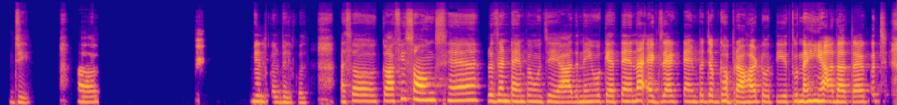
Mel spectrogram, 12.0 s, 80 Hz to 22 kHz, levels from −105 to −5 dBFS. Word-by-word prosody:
जी। 185 -1 -8 0.7
अ 200 0 -3 2.1
बिल्कुल, 205 -3 -5
बिल्कुल। 180 -1 -10 0.5
ऐसा 205 +4 -4 0.3
काफ़ी 235 +5 +1
सॉन्ग्स 270 -3 +4
हैं, 255 +2 +2
प्रेजेंट 230 0 0
टाइम 215 -2 0
पे 225 - -7
मुझे 215 0 -5
याद 195 0 0
नहीं। 210 +1 -3
वो 220 0 -4
कहते 210 +1 0
हैं 215 - 0
ना - - +8
एक्ज़ैक्ट 215 0 +1
टाइम 215 -1 -1
पे - - -3
जब 215 -2 0
घबराहट 205 +1 +2
होती 210 0 -7
है, 210 - -3
तो - - -3
नहीं 235 +3 +5
याद 210 -2 +4
आता 205 0 +3
है - - 0
कुछ। 235 0 -8
215 Hz, 155 wpm, -19 LUFS, 205-230 Hz, 2.1 s, ना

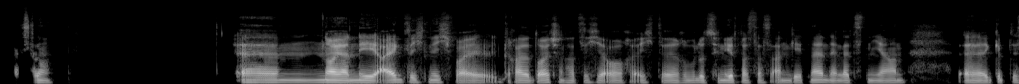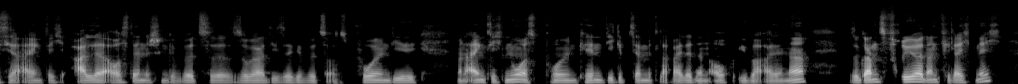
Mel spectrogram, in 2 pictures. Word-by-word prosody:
Ach - - -10
so. 95 -3 -3 1.8
Ähm, 100 -1 +1
na 100 -1 +9
ja, 95 -1 +9
ne, 95 -1 +5
eigentlich 100 0 +3
nicht, 100 -1 -4
weil 90 0 +1
gerade 95 -1 +1
Deutschland 95 +1 0
hat 90 - -6
sich 95 -1 -9
ja - - +1
auch 90 -1 -1
echt, 90 - -6
äh, 90 - 0
revolutioniert, 95 +1 -2
was 90 +1 -3
das 85 - -9
angeht, 90 -1 -4
ne? 100 - +2
In 100 - -2
den 90 -1 -3
letzten 90 0 -4
Jahren, 90 +1 -3 0.5
äh, 90 -2 +1
gibt - - -7
es - - -7
ja - - -2
eigentlich 90 -1 -5
alle 95 +4 +4
ausländischen 95 -2 -3
Gewürze, 90 0 -4
sogar 90 -1 -1
diese 90 0 -6
Gewürze 90 +1 -6
aus - - -12
Polen, 100 0 -1
die 90 -1 -2 0.4
man - - -6
eigentlich 100 -1 +1
nur 110 +2 +3
aus 100 - -5
Polen 95 -1 -2
kennt, 95 +1 -2
die 95 - -2
gibt - - -8
es - - -10
ja - - +1
mittlerweile 90 0 -2
dann 90 -2 -4
auch 90 +1 -2
überall, 80 -1 -3
ne? - - +4 0.4
So 95 - 0
ganz 105 +5 +6
früher 120 +2 +5
dann 105 0 0
vielleicht 100 0 0
nicht. 145 +7 -3
95 Hz, 180 wpm, -26 LUFS, 90-100 Hz, 1.8 s, na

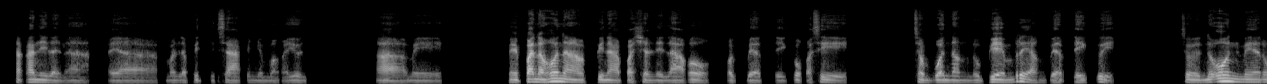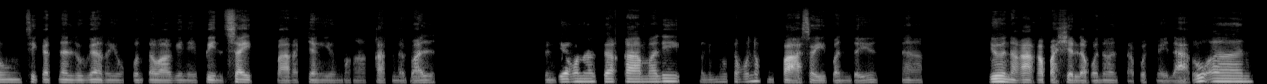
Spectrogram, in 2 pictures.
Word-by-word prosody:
sa - - +2
kanila 105 -5 +1
na 85 -1 -9 0.2
kaya 85 -1 -6
malapit - - -9
din - - -18
sa 90 0 +1
akin 95 -1 -17
yung 85 0 -13
mga - - -15
yun. 95 -2 -8 0.7
Ah 80 -3 0
may 85 -1 -10 0.7
may 105 - +3
panahon 125 +3 +8
na 105 -4 +5
pinapasyal 95 -2 0
nila 90 0 -1
ako 100 -6 -1 0.2
pag - - -6
birthday 90 0 -6
ko 105 - -4
kasi, 100 -6 -4 0.7
sa 105 - +1
buwan 100 +1 +1
ng 95 - -10
Nobyembre 110 +6 +2
ang 95 0 -6
birthday 100 -1 -3
ko - - -1
eh. - - -14 0.7
So 110 -3 0
noon 130 +7 +5
merong 110 -1 -1
sikat 110 -2 -3
na 110 - +3
lugar 100 +1 -1
'yung 95 -1 -10
kung 100 0 -8
tawagin 100 -1 -2
ay 95 - -15
Philsite 105 +1 +2 0.2
para 90 +1 0
siyang 100 -1 -4
'yong 95 - -18
mga 90 -1 -15
karnabal. 90 +1 -4 1.1
Kung 100 -1 -11
di 125 - -1
ako 130 +1 +2
nagkakamali, 130 +1 +3 0.3
nalimutan 115 +3 -12
ko - - -6
na 155 0 -3
kung 110 -4 -20
Pasay 95 0 +5
banda 90 -1 -8
yun 100 +4 -8 0.2
na, 95 -1 -11 0.7
yun 135 +1 +8
nakakapasyal 105 -3 +3
ako - - -7
no'n 95 -1 -8
tapos - - -13
may 80 0 -11
laruan, 135 - +2
100 Hz, 155 wpm, -26 LUFS, 90-115 Hz, 1.1 s, panahon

